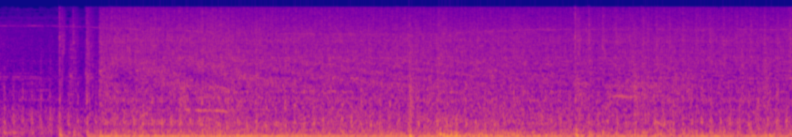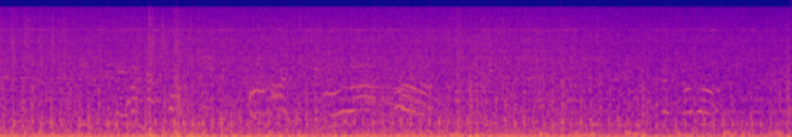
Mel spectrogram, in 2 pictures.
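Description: A mounted gun fires in rapid bursts.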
